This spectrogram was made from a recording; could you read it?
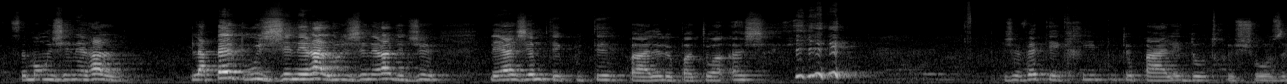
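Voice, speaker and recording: Give me a woman, animated and laughing, chatting live in a roomy, echoing space. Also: medium pitch, slight background noise. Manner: animated, laughs often, answers viewers directly. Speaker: live streamer reading comments. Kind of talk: casual live chat.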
